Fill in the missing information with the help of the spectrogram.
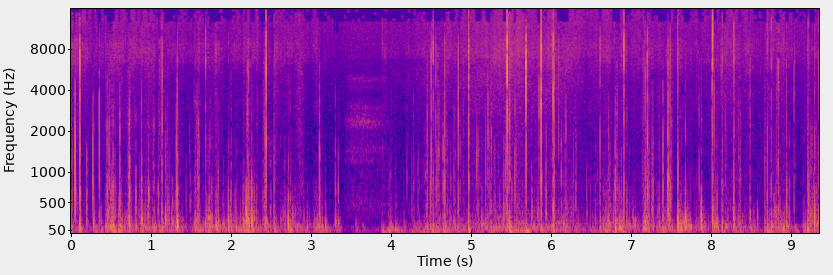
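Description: Long red nails scratch and tap a light blue plastic shower cap stretched over a large hollow microphone. The result is a dense stream of soft, low, thumpy crinkles and quick taps, with a brief quieter pause near the middle.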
